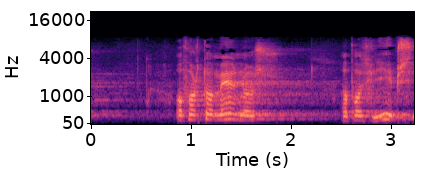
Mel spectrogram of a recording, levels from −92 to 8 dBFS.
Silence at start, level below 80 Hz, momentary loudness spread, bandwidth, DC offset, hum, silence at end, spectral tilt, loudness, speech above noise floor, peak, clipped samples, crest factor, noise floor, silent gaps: 0 s; -72 dBFS; 20 LU; 9 kHz; under 0.1%; none; 0 s; -2.5 dB/octave; -18 LUFS; 26 dB; -2 dBFS; under 0.1%; 18 dB; -43 dBFS; none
